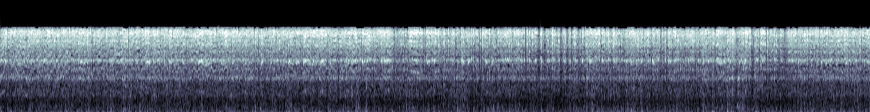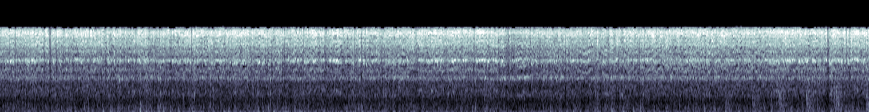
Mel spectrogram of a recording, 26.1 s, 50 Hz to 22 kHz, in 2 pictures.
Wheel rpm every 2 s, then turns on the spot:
210, 210, 210, 220, 230, 220, 220, 230, 220, 220, 200, 210, 230.
none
